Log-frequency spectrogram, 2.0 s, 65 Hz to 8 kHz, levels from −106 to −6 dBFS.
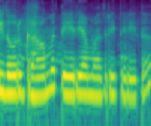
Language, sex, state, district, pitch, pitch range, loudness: Tamil, female, Tamil Nadu, Nilgiris, 220 Hz, 210-230 Hz, -14 LUFS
